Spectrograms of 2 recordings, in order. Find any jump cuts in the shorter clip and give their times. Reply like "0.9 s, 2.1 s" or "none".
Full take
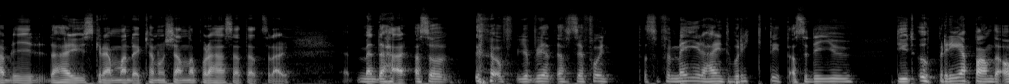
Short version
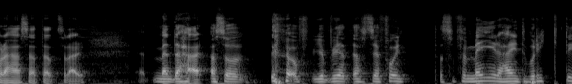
none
